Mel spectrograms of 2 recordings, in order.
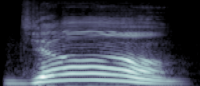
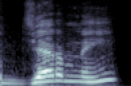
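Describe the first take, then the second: First: जर्म as a long "juhm", र dropped; semi-silent R. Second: जर्म with the र audible before म; fully sounded R. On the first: Teacher giving the actual pronunciation, जर्म drawn out without its R. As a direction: draw out the vowel in जर्म with no R. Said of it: "ये होगा actual उच्चारण". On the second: Teacher rejecting the everyday form, जर्म with R sounded. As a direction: keep the R in जर्म. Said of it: "तो जर्म नहीं". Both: Shown as a demonstration.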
